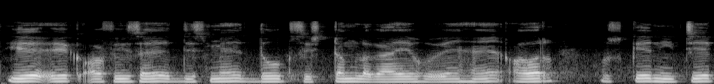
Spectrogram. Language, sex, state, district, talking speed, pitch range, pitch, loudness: Hindi, male, Bihar, Kaimur, 110 wpm, 125-140 Hz, 130 Hz, -15 LUFS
